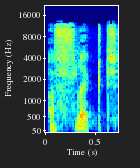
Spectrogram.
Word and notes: afflict: American English

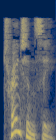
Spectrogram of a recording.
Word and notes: trenchancy: British English

